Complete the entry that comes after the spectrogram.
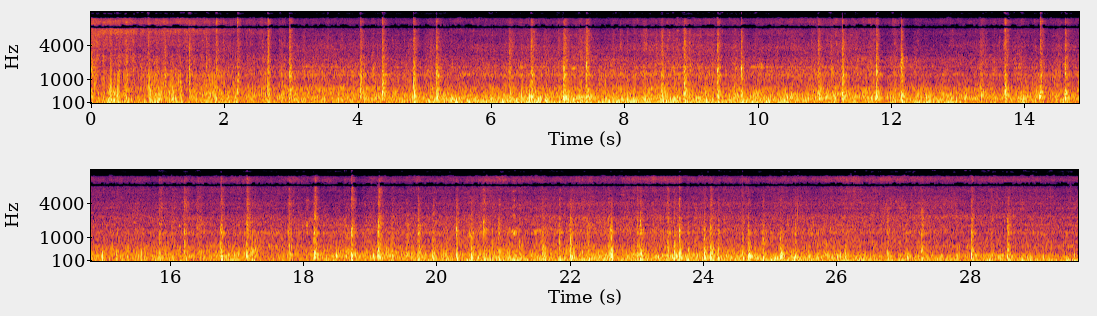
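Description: Train of heritage railway carriages running at speed, heard from beside the coach side: a steady rumble with irregular clicks of the wheels over the rail joints.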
